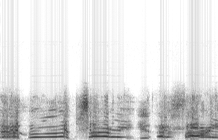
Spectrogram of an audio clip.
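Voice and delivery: very high, very slow, drawn-out, tearful sobbing. Recalling a tv episode, the speaker imitates customers crying with their bowls. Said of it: "they'd be crying".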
